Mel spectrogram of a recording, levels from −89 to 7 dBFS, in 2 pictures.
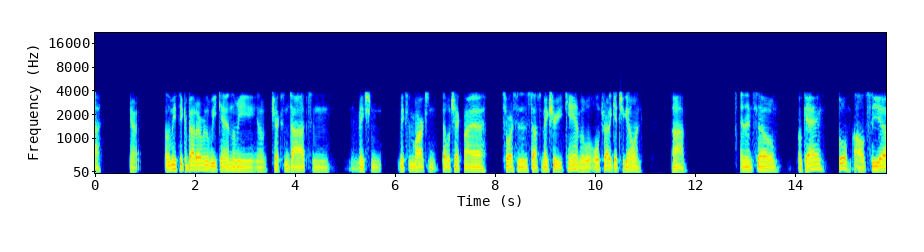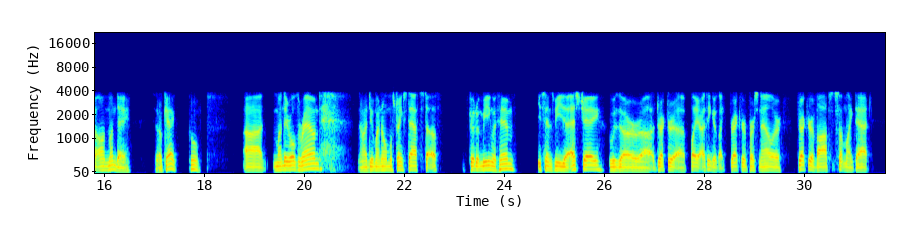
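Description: From 3.54 to 6.88 s, after "me you know", and from 12.81 to 16.27 s, an AMR rate drop turns the speech buzzier and more synthetic. It fits the codec being pushed from 12.2 to 5.9 kbps. The spectrogram keeps its 4 kHz ceiling with no gap, but the harmonics smear.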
